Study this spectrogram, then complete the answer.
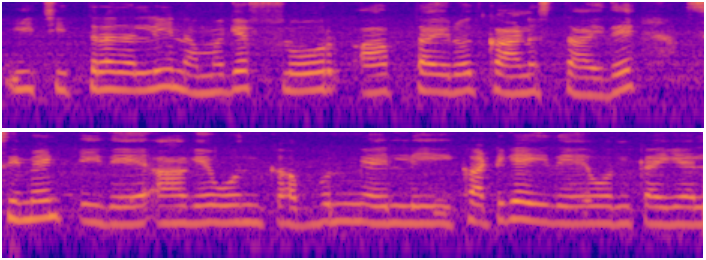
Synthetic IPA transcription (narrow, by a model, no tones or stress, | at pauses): iːt͡ʃit̪ɾɐd̪ɐlːinɐmɐɡe̞pʰloːɾaːɡ̚t̪aːjiɾo̞ːd̪ukaːɳust̪aːjid̪e̞ | simeɳʈid̪e̞aːɡeond̪ukɐbnɐlːikɐʈiɡe̞id̪e̞ond̪ukɐjɡ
